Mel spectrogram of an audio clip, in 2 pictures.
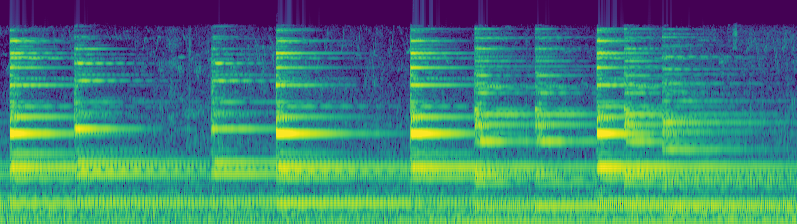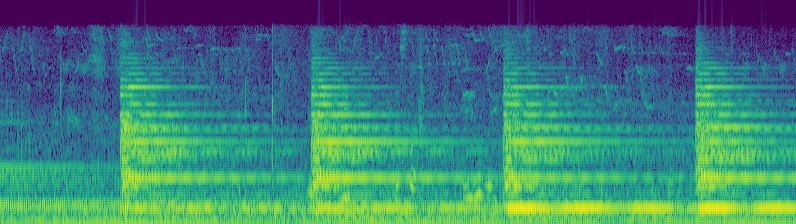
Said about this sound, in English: The basilica bells ring the tune of Ave Maria before chiming out the hour.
